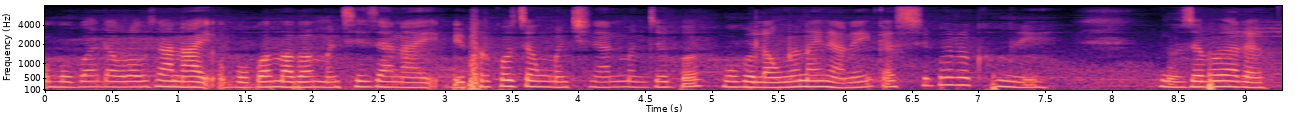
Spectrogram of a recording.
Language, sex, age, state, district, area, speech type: Bodo, female, 30-45, Assam, Chirang, urban, spontaneous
